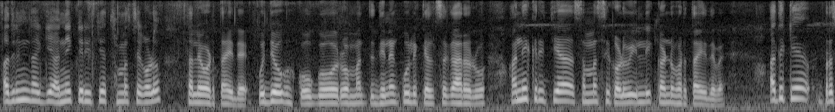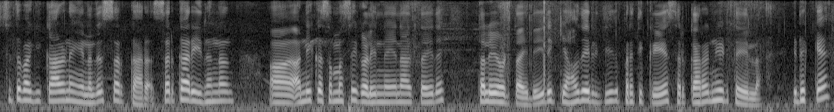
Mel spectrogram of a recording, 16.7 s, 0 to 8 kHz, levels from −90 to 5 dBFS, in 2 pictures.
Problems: none marked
